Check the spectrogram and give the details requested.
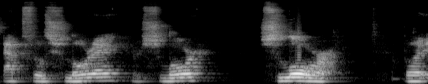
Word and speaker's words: Apfelschorle: I still don't pronounce it right. It's Apfelschorle or Schlor, but it's like apple juice soda.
